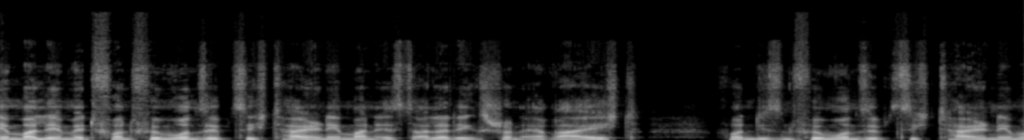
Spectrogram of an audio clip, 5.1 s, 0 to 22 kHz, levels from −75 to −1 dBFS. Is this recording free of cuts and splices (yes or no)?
yes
